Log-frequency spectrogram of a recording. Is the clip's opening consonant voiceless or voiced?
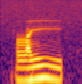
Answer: voiced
